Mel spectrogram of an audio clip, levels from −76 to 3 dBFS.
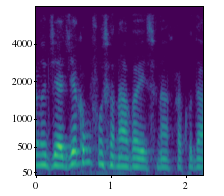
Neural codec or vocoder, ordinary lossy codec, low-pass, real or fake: none; Opus, 32 kbps; 7.2 kHz; real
